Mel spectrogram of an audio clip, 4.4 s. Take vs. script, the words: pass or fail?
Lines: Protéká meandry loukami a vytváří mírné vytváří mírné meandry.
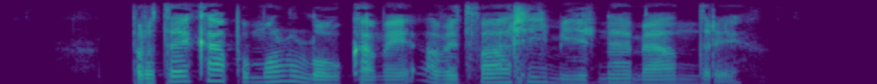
fail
